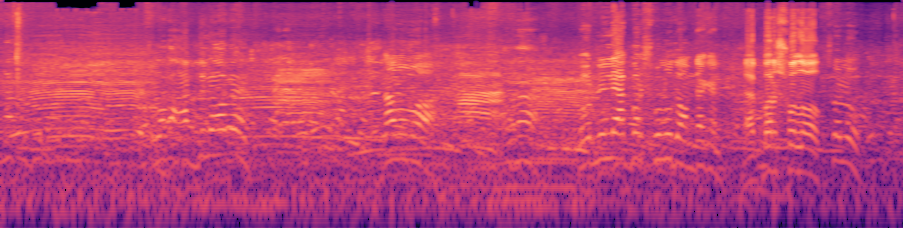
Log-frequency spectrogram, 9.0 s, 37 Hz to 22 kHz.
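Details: Sahiwal breed bull calves at a crowded Tangail market in Bangladesh, 18 December. A run of repeated arching moos rises and falls every second or so, mixed with shouting buyers, crowd babble and passing vehicles.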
